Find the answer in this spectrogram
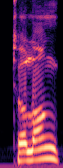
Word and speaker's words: tolong: And on the word itself, the O's are round and short, not the long English. O to long. Both syllables clean.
